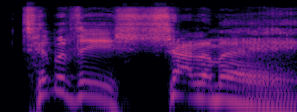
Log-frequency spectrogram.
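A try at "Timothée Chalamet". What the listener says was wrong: Yeah, I think you had your consonants reversed.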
